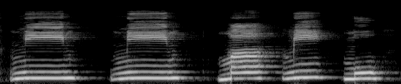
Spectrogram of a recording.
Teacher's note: میم دونوں ہونٹوں کے خشکی والے حصے سے, یعنی کہ باہر والا ہونٹ زیادہ اس میں یوز ہو رہا ہے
